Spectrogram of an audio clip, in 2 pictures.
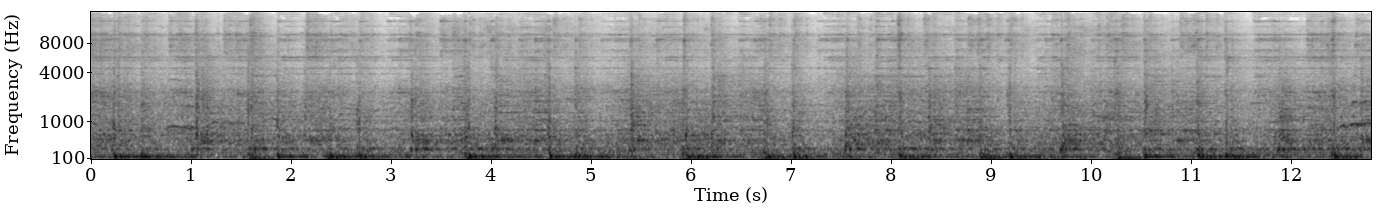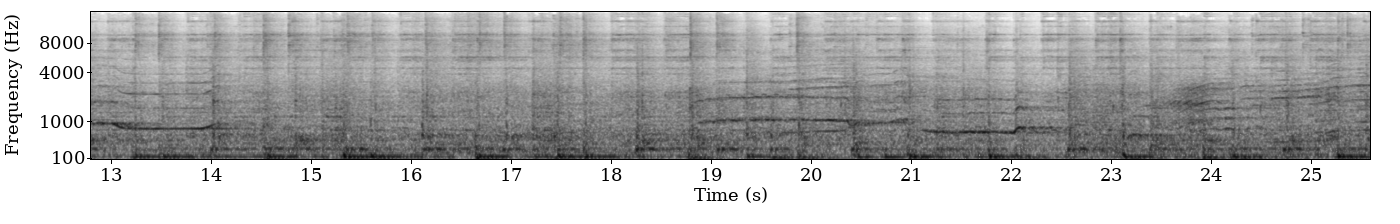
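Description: Live belly-dance music: hand drums and a jingling tambourine keep up a dense rhythm over a steady low drone. A sliding melody line comes in a few times, around the middle and again near the end.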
